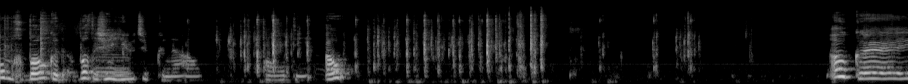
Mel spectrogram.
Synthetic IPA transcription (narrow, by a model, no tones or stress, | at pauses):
ɔmχəbowkədoʋɔtɪsjənjuːtjuːp̚kanaːlˠɔldiow | ʔoke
